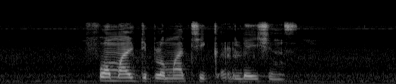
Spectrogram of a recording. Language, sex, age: Southern Sotho, male, 25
